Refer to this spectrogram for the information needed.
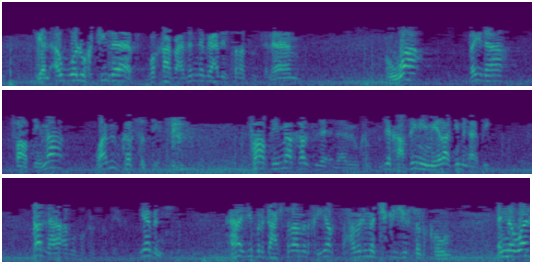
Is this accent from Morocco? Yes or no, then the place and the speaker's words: no; Algeria; وأنا سافرت من الجزائر وأنا هكذا أقول الشعر وأعرف الفقه المالكي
